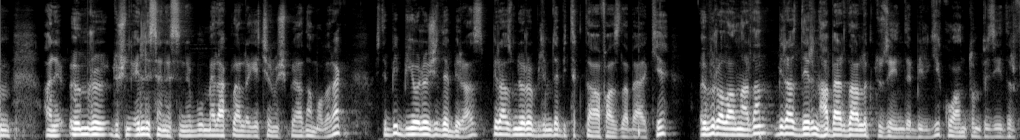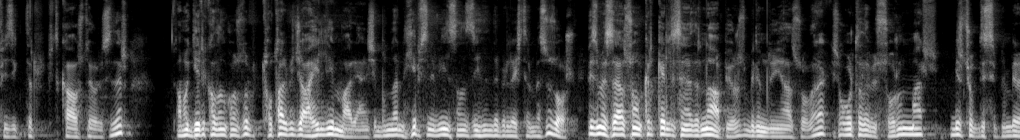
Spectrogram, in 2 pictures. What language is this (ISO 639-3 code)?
tur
